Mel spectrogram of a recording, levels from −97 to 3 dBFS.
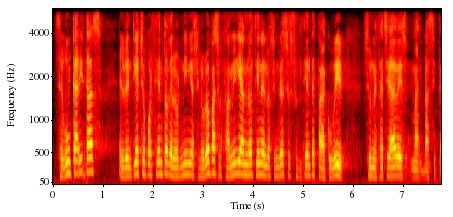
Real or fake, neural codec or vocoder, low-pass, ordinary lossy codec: fake; codec, 16 kHz, 2 kbps, FunCodec, trained on LibriTTS, 25 frames a second; 5.4 kHz; none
